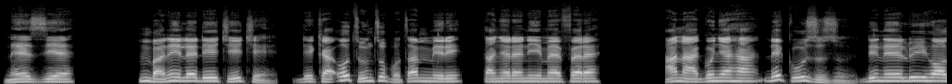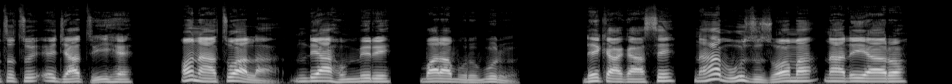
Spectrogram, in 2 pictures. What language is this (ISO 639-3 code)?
ibo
